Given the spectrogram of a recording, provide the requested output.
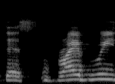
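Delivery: normal talking voice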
